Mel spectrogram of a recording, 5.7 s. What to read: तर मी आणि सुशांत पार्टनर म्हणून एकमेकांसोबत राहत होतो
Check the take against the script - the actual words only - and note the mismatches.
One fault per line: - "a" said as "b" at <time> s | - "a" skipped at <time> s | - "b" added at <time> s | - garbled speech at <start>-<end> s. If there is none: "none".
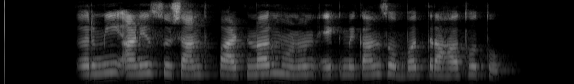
none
